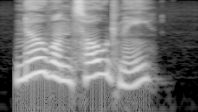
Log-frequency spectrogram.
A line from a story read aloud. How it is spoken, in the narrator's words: Colin looked at Mary sadly and said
